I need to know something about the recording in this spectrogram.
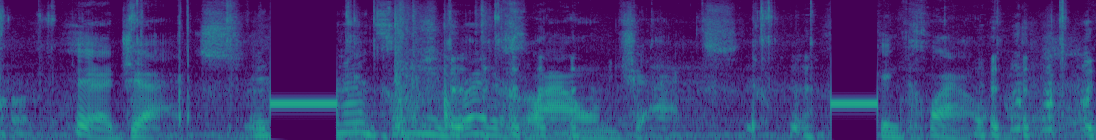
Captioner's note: beep; laughs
